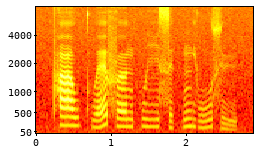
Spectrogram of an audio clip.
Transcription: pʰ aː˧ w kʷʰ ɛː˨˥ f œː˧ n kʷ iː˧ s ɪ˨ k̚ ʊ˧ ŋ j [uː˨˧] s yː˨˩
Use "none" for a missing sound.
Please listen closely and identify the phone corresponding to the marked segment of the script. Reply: uː˨˧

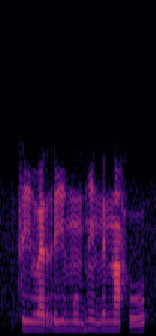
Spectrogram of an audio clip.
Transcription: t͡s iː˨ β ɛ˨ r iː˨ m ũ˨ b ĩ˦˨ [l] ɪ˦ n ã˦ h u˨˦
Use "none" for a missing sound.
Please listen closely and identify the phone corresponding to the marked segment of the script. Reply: n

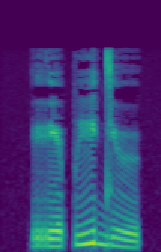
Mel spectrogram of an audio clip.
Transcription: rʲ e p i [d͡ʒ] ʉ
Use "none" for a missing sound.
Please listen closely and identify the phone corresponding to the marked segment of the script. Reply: dʲ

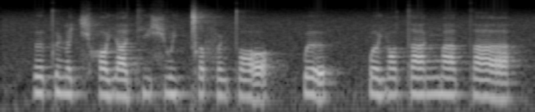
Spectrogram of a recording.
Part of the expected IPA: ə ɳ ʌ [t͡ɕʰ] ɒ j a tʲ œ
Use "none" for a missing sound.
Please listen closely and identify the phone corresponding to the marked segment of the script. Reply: t͡ɕʰ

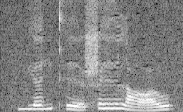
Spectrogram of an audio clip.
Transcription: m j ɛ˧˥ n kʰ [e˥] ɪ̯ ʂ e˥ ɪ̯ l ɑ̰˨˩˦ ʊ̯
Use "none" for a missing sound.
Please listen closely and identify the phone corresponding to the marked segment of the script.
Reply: ḛ˨˩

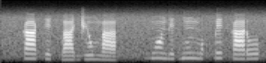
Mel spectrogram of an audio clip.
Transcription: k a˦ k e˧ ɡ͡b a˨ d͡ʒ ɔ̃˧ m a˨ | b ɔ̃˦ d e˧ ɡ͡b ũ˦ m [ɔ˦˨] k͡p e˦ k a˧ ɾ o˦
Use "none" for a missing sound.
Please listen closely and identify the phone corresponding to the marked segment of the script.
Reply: ɔ˧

